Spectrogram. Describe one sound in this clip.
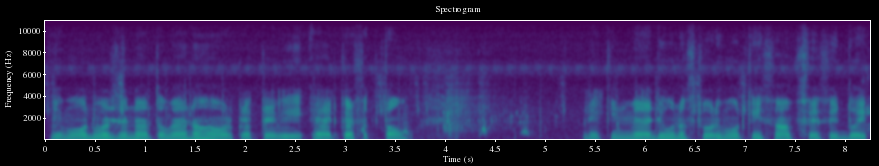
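Small game coins clink as they are picked up.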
